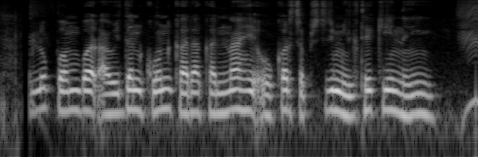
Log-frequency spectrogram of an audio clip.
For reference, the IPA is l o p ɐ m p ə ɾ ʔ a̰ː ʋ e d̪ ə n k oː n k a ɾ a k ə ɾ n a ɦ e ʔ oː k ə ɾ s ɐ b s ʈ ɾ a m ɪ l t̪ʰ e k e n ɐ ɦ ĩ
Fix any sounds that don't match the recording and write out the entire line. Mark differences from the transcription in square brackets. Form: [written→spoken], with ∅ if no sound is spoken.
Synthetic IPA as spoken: l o p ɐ m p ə ɾ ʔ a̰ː ʋ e d̪ ə n k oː n k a ɾ a k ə ɾ n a ɦ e ʔ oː k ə ɾ s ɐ b s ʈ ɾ [a→i] m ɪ l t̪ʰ e k [e→i] n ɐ ɦ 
